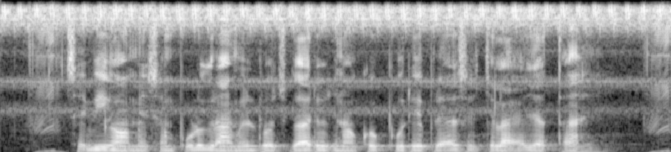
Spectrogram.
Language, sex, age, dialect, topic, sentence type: Hindi, male, 18-24, Kanauji Braj Bhasha, banking, statement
